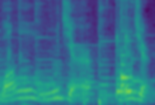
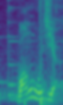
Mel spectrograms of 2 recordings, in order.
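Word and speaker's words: 王府井: Ohhh Wang - wu - jing? Did I say it right just now Yeah?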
